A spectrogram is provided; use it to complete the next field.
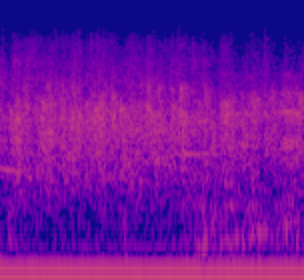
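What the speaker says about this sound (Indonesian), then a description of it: "Berikan tepuk tangan untuk Tuhan" Children at a church kids' camp opening ceremony applaud in praise of God, a continuous crowd of clapping that sounds somewhat distant and even, with a steady low hum underneath.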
